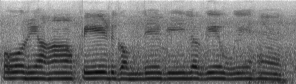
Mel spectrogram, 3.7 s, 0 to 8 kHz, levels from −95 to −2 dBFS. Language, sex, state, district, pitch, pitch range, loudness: Hindi, male, Haryana, Rohtak, 205 Hz, 200-210 Hz, -12 LUFS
